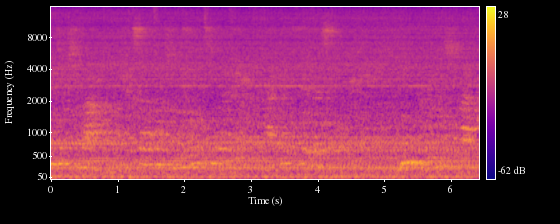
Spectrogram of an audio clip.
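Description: Ambience of an underground metro platform with an Osaka Metro 22 series train standing at it: a steady hum from the stationary train, with passengers' voices and movement under it.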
